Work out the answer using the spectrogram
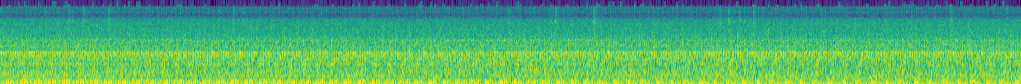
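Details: Ram EcoDiesel idling after an aFe charge pipe install: steady, even diesel idle with a light turbo whistle, turbo more audible than before, no knocks or misses; smooth, healthy run.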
